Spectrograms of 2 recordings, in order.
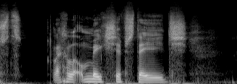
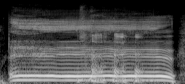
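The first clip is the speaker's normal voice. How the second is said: loud booing crowd; big mock boo from the room; 8 semitones higher, 5 dB louder than usual. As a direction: boo them off like a hostile crowd. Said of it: "every single person".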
